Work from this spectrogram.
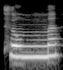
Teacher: میم پہ غنہ زمانی ہو رہا ہے تو ایک الف کے برابر رکیں گے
